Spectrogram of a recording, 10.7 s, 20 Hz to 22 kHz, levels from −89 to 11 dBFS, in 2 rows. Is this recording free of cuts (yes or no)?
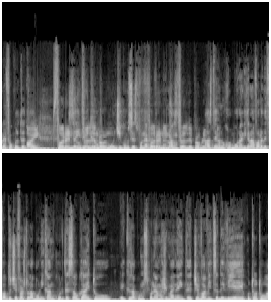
yes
